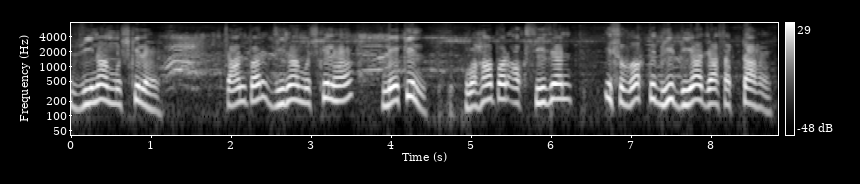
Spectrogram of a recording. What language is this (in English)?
Urdu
